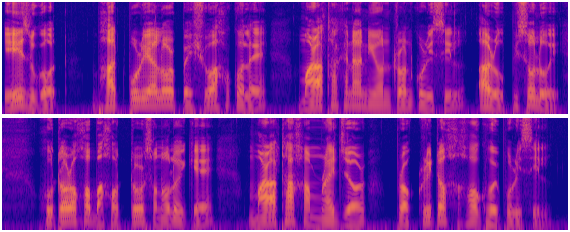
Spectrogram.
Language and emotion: Assamese, neutral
